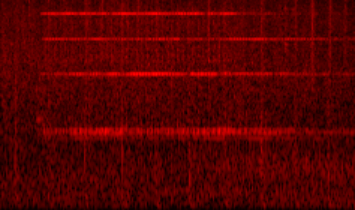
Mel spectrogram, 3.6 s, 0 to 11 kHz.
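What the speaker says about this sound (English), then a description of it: "The payphone at the edge of the plaza was ringing again." A payphone rings steadily in Alan Wake 2, its electronic bell tones repeating in even bursts over a low, constant ambient rumble, fairly faint and with no voices.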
